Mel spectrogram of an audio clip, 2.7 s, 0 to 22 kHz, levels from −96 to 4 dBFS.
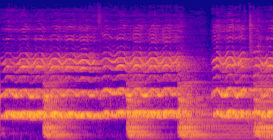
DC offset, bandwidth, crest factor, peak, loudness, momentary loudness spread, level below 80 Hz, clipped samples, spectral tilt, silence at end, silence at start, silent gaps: under 0.1%; 14.5 kHz; 14 dB; -4 dBFS; -17 LUFS; 4 LU; -56 dBFS; under 0.1%; -4 dB/octave; 0 s; 0 s; none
